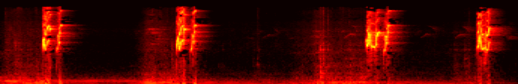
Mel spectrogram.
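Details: Lovebird calling, meant to trigger other lovebirds to trill: four short, shrill, buzzy chirp bursts spaced roughly every second and a half to two seconds, over a quiet low rumble between them.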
